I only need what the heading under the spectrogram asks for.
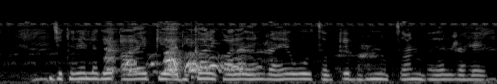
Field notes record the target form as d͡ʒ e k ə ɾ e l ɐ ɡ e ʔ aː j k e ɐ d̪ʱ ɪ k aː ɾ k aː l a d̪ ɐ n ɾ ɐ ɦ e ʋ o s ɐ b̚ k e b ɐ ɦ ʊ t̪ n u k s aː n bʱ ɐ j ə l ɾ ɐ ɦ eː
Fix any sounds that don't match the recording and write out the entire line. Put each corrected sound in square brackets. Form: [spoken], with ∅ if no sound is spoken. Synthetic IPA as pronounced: d͡ʒ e k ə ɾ e l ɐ ɡ e ʔ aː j k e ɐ d̪ʱ ɪ k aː ɾ k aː l a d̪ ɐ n ɾ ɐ ɦ e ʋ o s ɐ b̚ k e b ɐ ɦ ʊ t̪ n [ʊ] k s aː n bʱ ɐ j ə l ɾ ɐ ɦ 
